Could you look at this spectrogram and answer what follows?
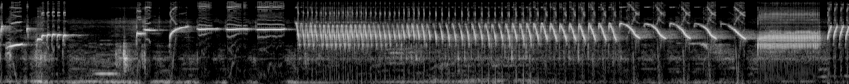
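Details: Young canary kept as a masteran singer delivers long grumbling phrases: scattered high sweeps and a held whistle, then a sustained rapid trill lasting several seconds, a few falling slurs and a buzzy close.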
